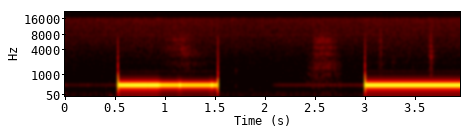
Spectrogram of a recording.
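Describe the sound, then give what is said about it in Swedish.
Telephone busy signal after dialing a number reported as not in service: two long, steady low electronic tones, the first lasting about a second and the second starting after a silent gap, with no talk. “Ska vi testa ringa upp Kimpa? Jag tänker, han är ju den av oss. Det nummer du önskar nå är inte i bruk.”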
